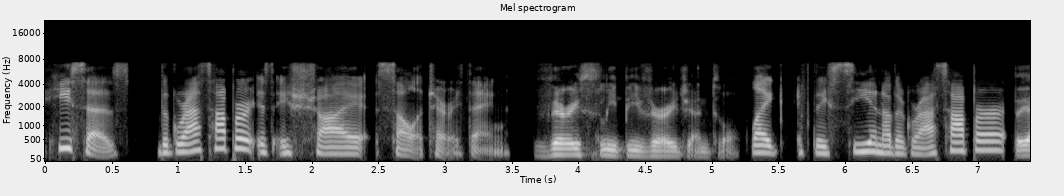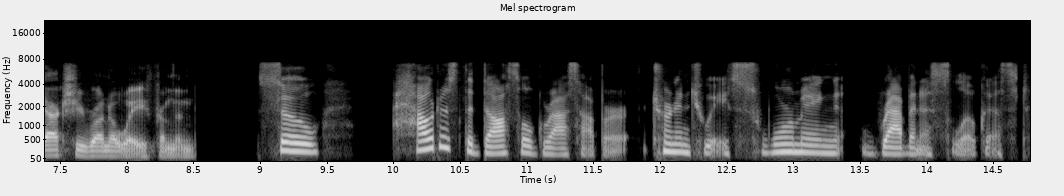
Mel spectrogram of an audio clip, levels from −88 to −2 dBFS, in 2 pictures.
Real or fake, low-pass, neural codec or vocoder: fake; 7.2 kHz; codec, 16 kHz, 8 kbps, FunCodec, trained on LibriTTS, 25 frames a second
